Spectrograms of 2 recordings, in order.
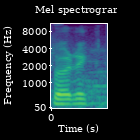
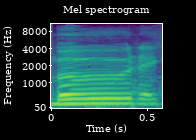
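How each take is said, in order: First: The word is said without a soft g sound. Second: A soft g sound is inserted into the word. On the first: The speaker calls it right. "Artık börek diyorum" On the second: The speaker calls it wrong. "Oraya yumuşak G'yi konduruyorlar"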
